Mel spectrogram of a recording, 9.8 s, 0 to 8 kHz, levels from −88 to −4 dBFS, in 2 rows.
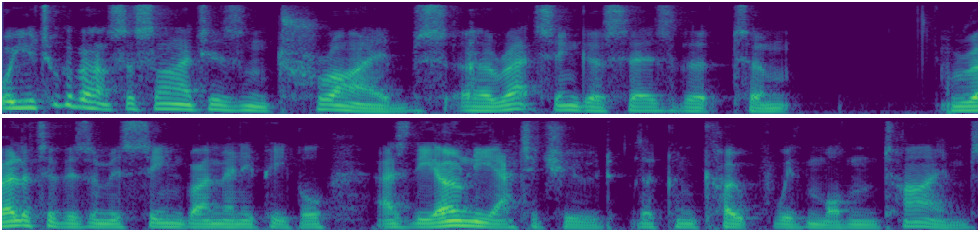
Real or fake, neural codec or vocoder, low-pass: real; none; 7.2 kHz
